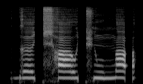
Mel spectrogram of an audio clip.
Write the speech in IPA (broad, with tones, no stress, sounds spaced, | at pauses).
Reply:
ɡ ɛ˨ t͡ɕʰ a˨ ʊ̯ t͡ɕ ũ˨ ŋ ä˦ ʔ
